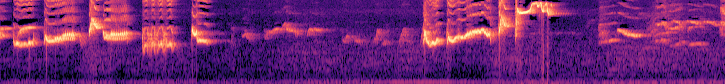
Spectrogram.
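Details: Orange-headed thrush singing vigorously: loud, varied bursts of shrill, chattering whistled notes, several quick phrases in the first two seconds, then a pause, then another rich run with rising and falling whistles, followed by softer warbling.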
